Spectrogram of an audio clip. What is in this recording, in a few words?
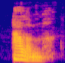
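"alum", British English; pronunciations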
